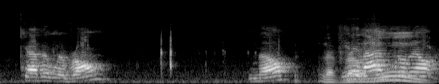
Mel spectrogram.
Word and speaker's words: Levrone: Levrone. Even I'm pronouncing correctly? It's Italiano, macaroni, Italiano, Levrone. No phony baloney, Kevin Levrone. So, o Kevin está falando, a maneira correta de pronunciar o nome dele é Kevin Levrone.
